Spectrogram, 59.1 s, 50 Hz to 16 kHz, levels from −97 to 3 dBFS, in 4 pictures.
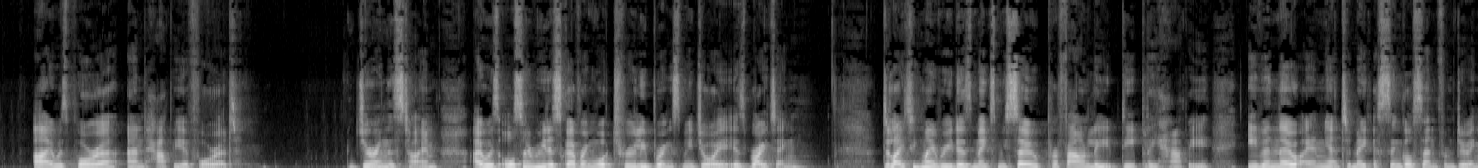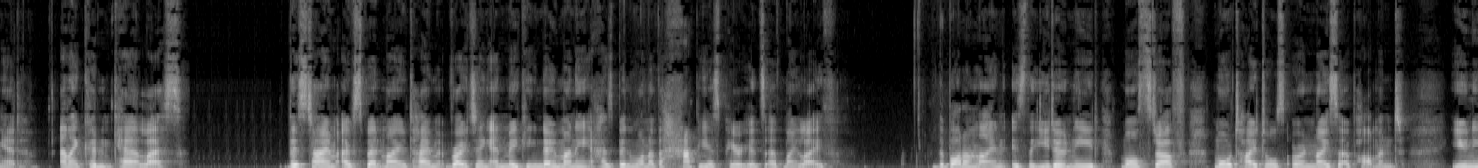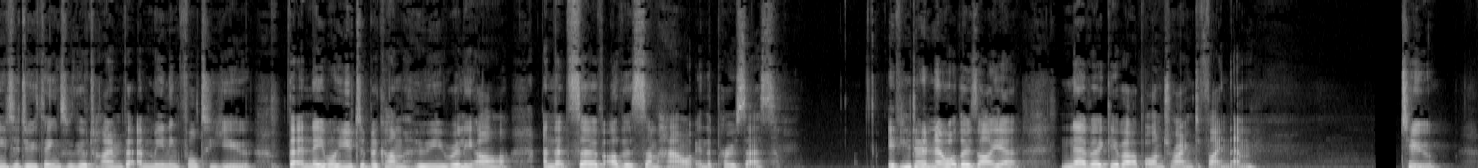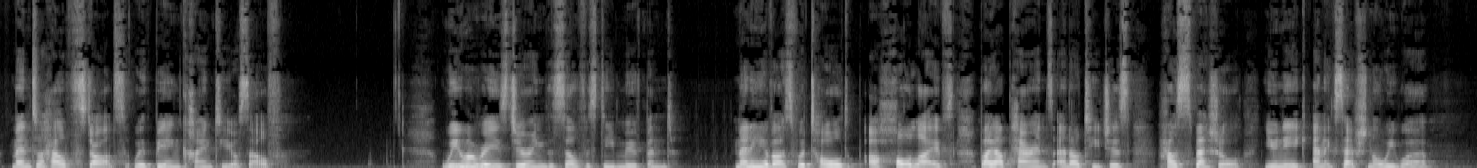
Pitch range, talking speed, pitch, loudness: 155-185 Hz, 170 wpm, 165 Hz, -22 LUFS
